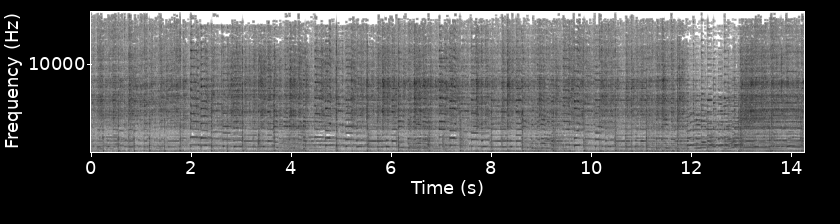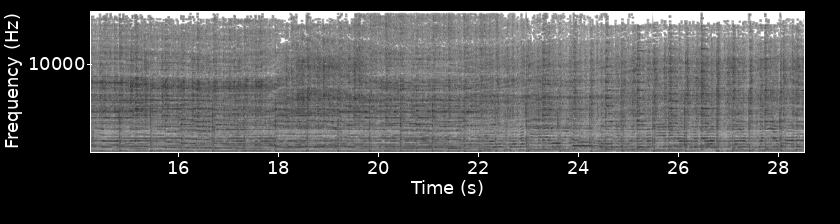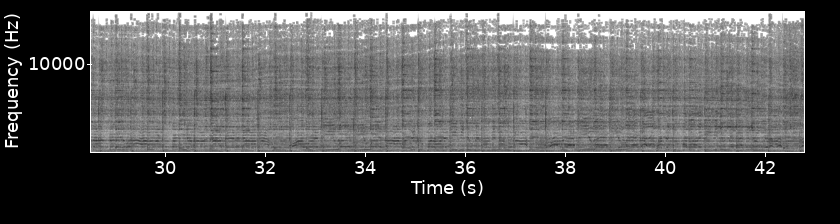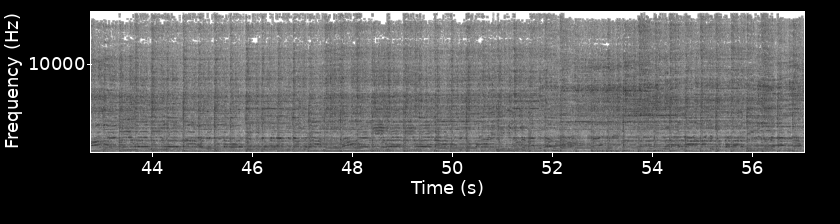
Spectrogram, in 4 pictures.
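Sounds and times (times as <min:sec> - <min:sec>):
folk band playing: 0:00.0 - 0:57.0
frame drum: 0:00.0 - 0:57.0
woman singing: 0:12.8 - 0:57.0.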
